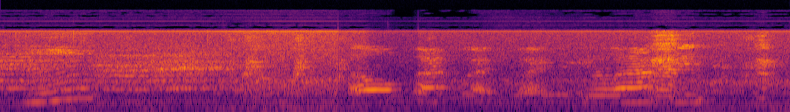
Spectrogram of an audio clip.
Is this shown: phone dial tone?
no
